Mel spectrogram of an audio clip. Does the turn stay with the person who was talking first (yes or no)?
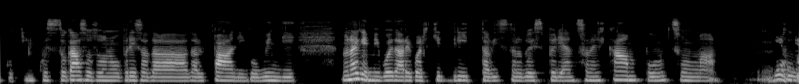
yes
